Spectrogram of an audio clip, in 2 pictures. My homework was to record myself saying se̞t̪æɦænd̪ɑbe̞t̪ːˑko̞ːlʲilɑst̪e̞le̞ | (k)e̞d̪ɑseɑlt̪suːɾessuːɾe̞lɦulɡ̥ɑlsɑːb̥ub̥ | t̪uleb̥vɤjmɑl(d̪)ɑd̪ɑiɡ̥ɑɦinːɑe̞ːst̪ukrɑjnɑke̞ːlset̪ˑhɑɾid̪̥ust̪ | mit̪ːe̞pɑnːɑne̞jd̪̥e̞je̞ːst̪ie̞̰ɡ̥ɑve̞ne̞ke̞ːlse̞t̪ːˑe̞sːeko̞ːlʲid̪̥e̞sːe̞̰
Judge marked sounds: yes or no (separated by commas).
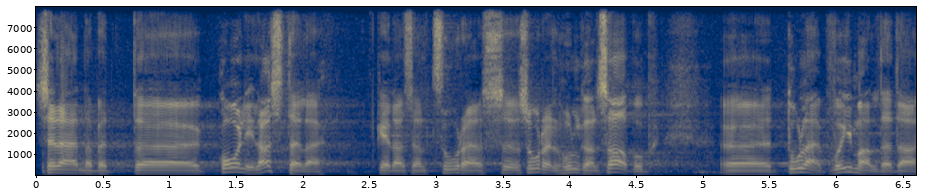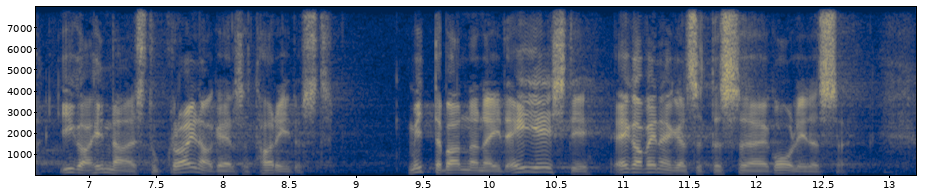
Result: yes, yes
